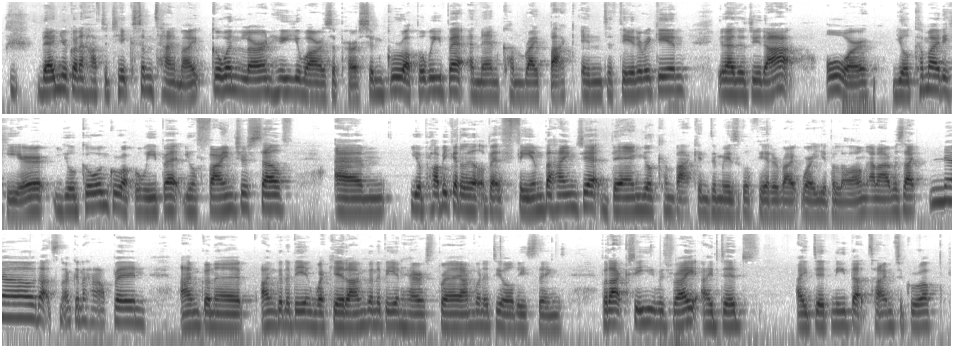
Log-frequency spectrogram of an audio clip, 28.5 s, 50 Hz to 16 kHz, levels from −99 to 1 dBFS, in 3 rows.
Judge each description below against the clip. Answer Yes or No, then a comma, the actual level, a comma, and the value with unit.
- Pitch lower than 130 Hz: No, medium, 140 Hz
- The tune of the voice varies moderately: Yes, average, 3.3 semitones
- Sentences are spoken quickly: Yes, fast, 250 wpm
